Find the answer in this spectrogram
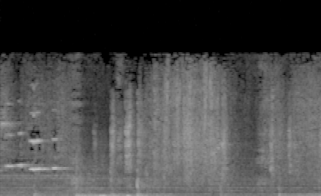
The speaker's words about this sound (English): An electricity point sparks.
